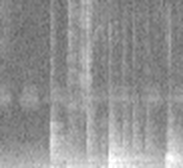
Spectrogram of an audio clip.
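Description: One of several large, heavy old doors at a building entrance is pushed open with a few scraping, creaking surges, each louder burst rising and fading, with no voices.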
